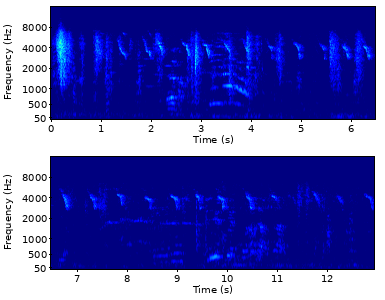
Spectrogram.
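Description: Ballpoint pen scratching on lined paper as capital letters and numbers are written by hand: a quick, irregular run of short scratches, one for each stroke of the pen.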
